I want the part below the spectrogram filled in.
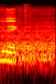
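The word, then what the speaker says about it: Yunique: spelled y-u-n-i-q-u-e unique so it's spelled that it's pronounced unique X spelled with a y um I'm mostly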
